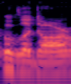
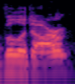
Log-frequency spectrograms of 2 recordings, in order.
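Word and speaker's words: Vuhledar: know surround and capture ugladar or vuladar um like the Russians call it ugladar or it's spelled ugladar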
